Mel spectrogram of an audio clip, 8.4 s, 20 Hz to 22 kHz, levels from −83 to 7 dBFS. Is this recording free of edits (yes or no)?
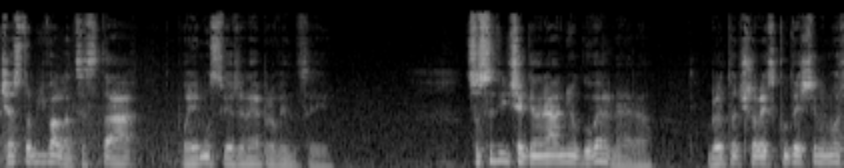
yes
